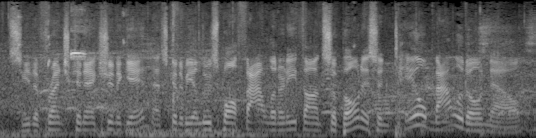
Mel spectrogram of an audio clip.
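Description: A man talks at a very fast pace with hardly any pauses, lively intonation and a fairly high pitch. Noticeable background noise runs underneath. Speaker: play-by-play basketball announcer. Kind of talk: live play-by-play sports commentary on an NBA game. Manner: rapid-fire, clipped calls that track each possession; bursts into excited exclamations on big plays.

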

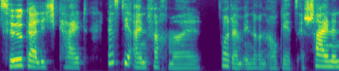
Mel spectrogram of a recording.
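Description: Over a quiet background with a dry sound and no echo, a woman speaks at a fairly slow pace with lively intonation. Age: 50s. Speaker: spiritual author and channel host; spiritual coach. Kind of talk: casual vlog monologue; guided meditation. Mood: warm, calm. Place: home room. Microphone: studio mic.

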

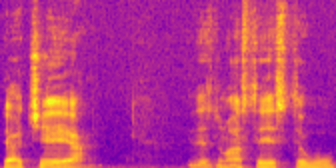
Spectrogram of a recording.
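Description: A man speaks at a very slow pace. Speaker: dermatologist, professor. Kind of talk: interview answer. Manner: slow, emphatic. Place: office. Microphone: lapel.

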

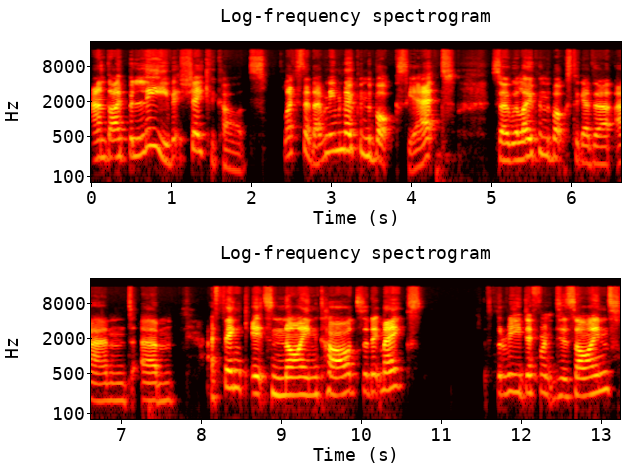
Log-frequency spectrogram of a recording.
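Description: Against a quiet background, a woman with a British accent speaks fairly slowly at a fairly high pitch. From UK. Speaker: craft channel host. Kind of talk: casual chat with crafting demo. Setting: live stream from home craft room. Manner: chatty, with frequent laughs. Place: home room.

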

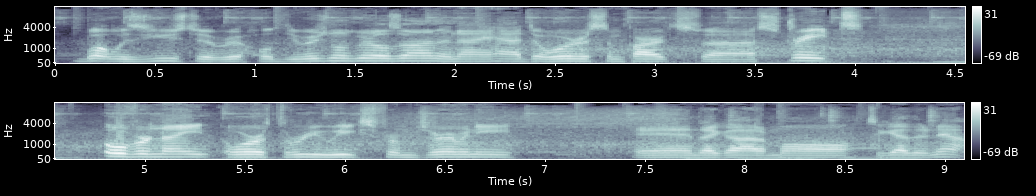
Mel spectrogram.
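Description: A man at a moderate pace, monotone and flat in intonation, with a dry sound with no echo and faint music in the background. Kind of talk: casual vlog chat. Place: garage.

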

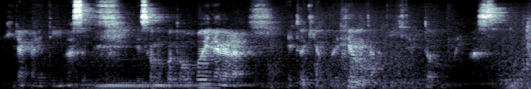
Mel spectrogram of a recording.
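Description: A man at a fairly quick pace with audible room echo and loud background noise. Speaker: host. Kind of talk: sermon-like song introduction. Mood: calm, earnest. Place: cafe.

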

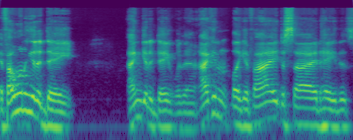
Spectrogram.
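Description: At a very fast pace, a man talks in a medium pitch with lively intonation. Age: 40s. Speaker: interview guest sharing dating experiences; interview guest. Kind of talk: casual interview. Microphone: video call.

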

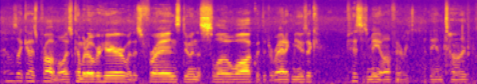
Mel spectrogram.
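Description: Over clear background noise, a man puts on a rumbling character voice at a medium pitch, with fairly even intonation and a fairly quick pace. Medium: comedy sketch. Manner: grumbling, exasperated, swearing.

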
